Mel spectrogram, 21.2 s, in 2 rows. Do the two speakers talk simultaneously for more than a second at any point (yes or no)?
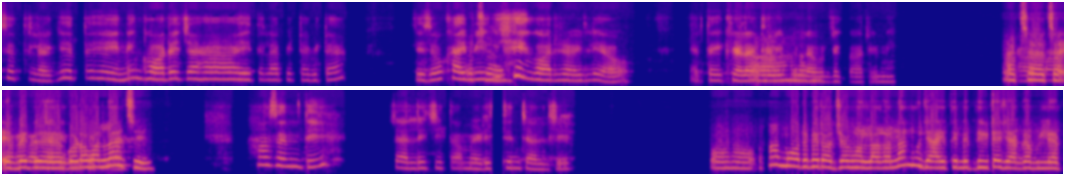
yes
